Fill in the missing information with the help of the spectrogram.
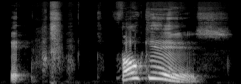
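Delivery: high, drawn-out command; exasperated yell. Real, not acted. Ordering the camera to focus, high exasperated cry. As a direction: let the frustration squeal out.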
